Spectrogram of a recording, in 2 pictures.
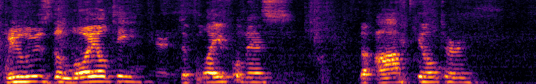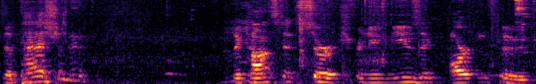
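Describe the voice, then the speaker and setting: A man giving a eulogy at a memorial gathering in a deliberate, declarative way, with dramatic pauses between phrases. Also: fairly high pitch, fairly even intonation, mellow. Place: bar venue, captured from the audience. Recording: distant mic in a noisy bar.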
